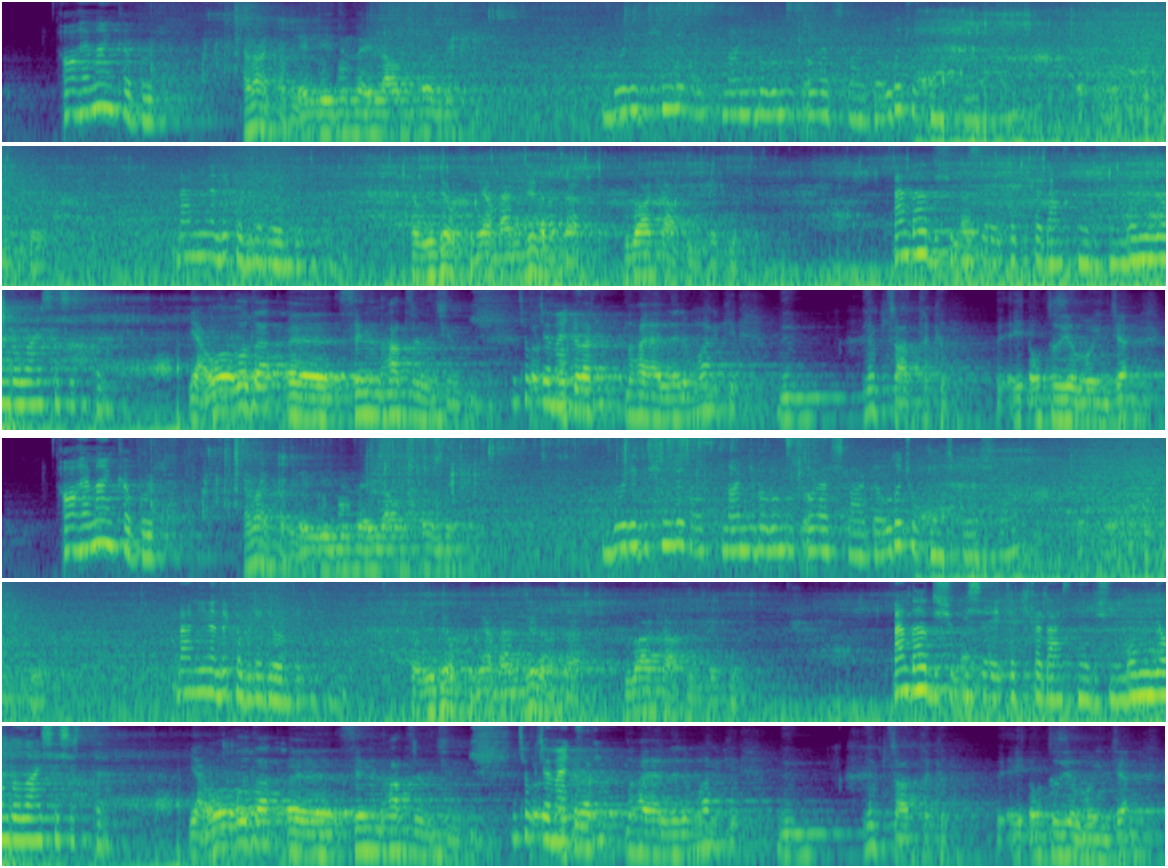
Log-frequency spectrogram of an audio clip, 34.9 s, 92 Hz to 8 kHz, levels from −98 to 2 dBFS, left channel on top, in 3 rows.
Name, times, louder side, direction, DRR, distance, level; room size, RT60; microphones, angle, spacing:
voice 1, 0.6-1.9 3.4-3.5 6.0-10.2 13.3-15.1 20.5-24.4 27.9-29.3, right 3 dB, 45° right, 10 dB, 0.8 m, -24 dB
sound 1, 1.3-3.2 3.5-8.5, right 8 dB, 90° right, 2.3 m, -38 dB
voice 2, 2.4-4.8 10.7-12.1 15.7-19.1 21.1-21.4 25.1-27.9 28.5-29.2 29.5-31.2 31.9-32.8 33.2-34.9, left 2 dB, 45° left, 5 dB, 1.5 m, -23 dB
sound 2, 3.6-15.9, equal, 15° left, 2.8 m, -36 dB
sound 3, 9.1-25.8, left 3 dB, 85° left, 1.0 m, -24 dB
19.0 x 16.5 x 8.5 m, 2.2 s
head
